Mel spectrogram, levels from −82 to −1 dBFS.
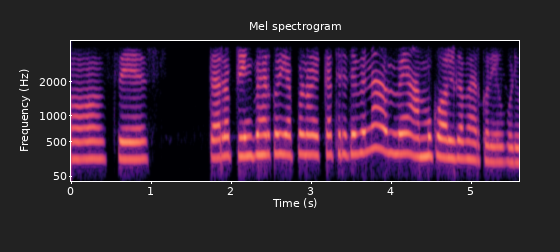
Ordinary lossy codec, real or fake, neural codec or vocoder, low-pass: none; real; none; 3.6 kHz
